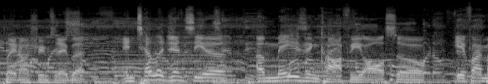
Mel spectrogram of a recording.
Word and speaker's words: Intelligentsia: Intellihista, and I think it's Intellihista. I never know how to say this. Intellihista. Oh no, Intelligentsia coffee. Also phenomenal.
